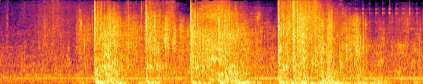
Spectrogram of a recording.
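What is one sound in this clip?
A fish strikes its prey with a sharp splashing burst.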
